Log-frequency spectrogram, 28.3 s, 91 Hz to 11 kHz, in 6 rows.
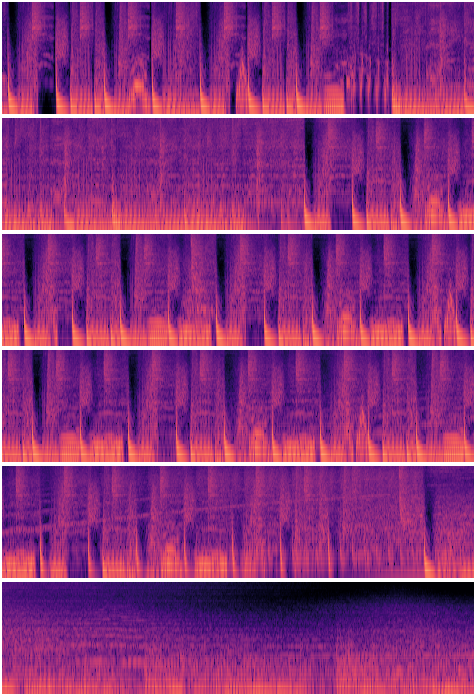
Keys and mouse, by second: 0.3 click, 1.5 click, 2.0 click, 2.5 click, 3.3 click, 4.0 click, 4.9 click, 5.2 click, 7.6 click, 8.4 click, 9.2 click, 10.8 click, 11.5 ctrl+z, 14.5 click, 15.0 click, 15.3 click, 16.4 click, 17.3 click, 18.1 space, 19.7 click, 21.2 space, 21.4 click, 23.0 Return, 23.6 click, 25.5 click, 26.0 shift+click, 26.4 click.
